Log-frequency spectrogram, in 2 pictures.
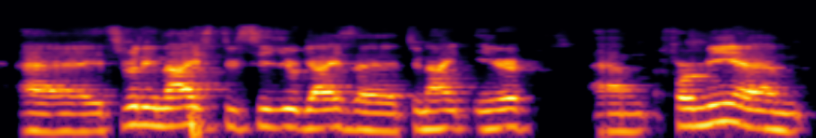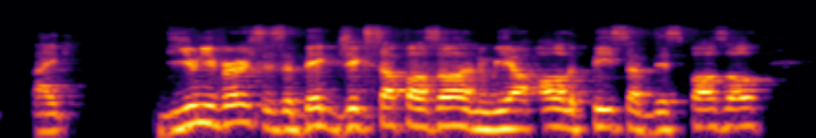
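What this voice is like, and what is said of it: French-Canadian accent. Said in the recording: “Sorry for my accent. I'm a French-Canadian guy.”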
